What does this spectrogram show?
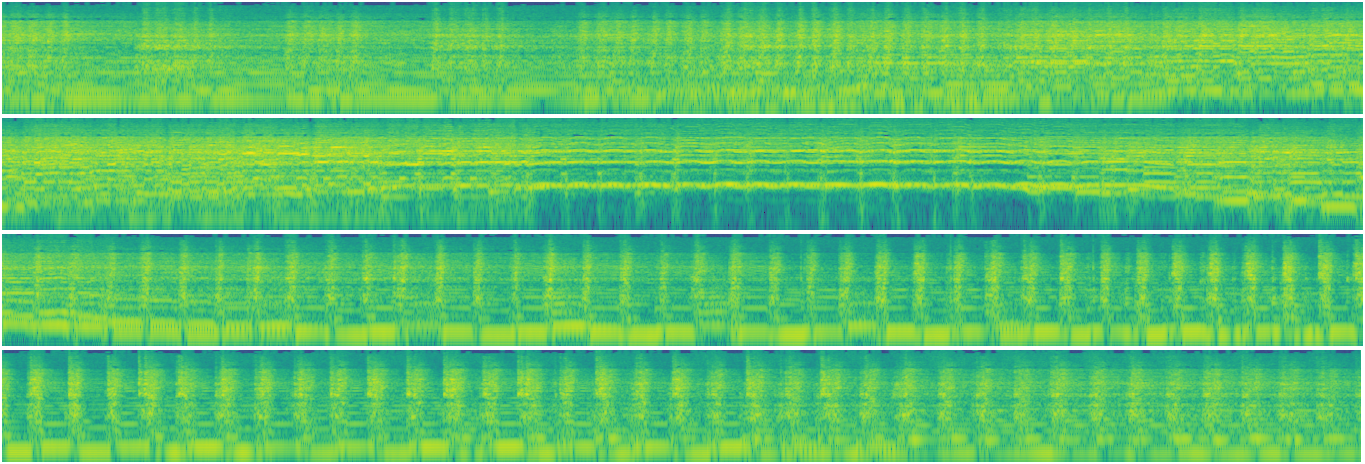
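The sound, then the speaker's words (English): A distorted electric guitar plays a sustained solo, its signal split to create an echo effect so its notes repeat and stack into a dense, layered wash, sounding like two guitars echoing each other; one long high note rises and falls midway, with no voices. “Well, what he does is he splits up his guitar signal and he creates the echo effect, and then it just keeps building on itself.”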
